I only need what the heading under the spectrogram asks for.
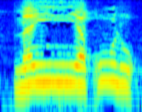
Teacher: التقارب من حيث المخرج، وهو إدغام النون في الياء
